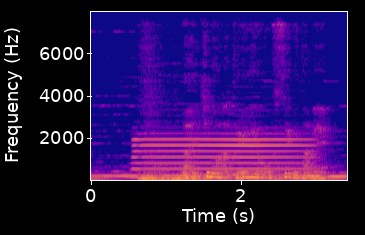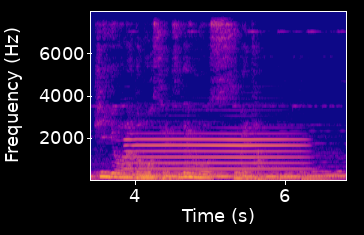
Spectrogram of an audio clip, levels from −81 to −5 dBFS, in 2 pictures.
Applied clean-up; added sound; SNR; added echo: none; Wind instrument, woodwind instrument; 7 dB; reverberation time 0.6 s.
